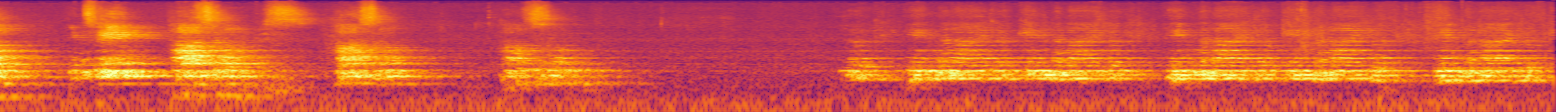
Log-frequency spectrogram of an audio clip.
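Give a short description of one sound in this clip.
A mixed choir sings in phrases that swell and fade in a large echoing hall.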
